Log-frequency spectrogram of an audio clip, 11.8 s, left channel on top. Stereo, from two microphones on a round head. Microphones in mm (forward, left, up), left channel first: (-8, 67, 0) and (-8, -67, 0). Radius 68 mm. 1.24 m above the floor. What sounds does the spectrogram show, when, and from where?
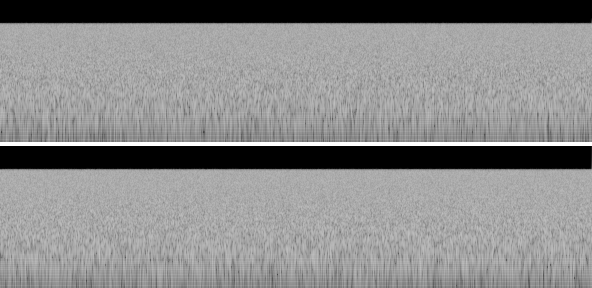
Only background noise.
